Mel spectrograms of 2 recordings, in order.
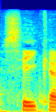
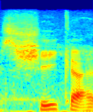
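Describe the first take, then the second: First: It is said with an English pronunciation. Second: It is said with the Japanese pronunciation.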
